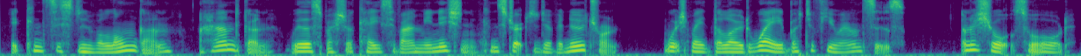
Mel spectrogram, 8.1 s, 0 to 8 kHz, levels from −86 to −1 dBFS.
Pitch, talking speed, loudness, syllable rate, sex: 170 Hz, 230 wpm, -19 LUFS, 6.0 syllables/s, female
